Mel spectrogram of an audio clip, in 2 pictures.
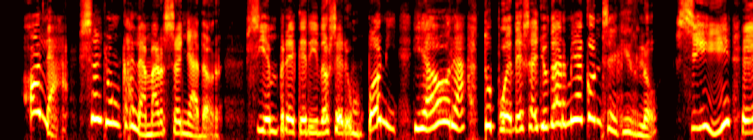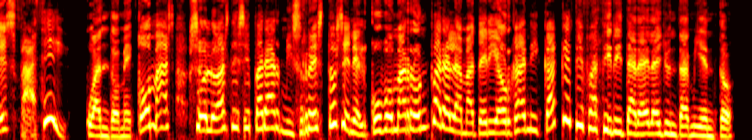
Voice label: female spanish food cartoon comercial

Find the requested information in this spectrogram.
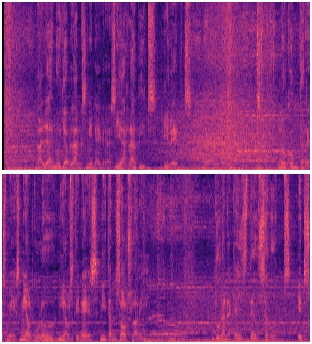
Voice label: male catalan movie comercial; ideasonora

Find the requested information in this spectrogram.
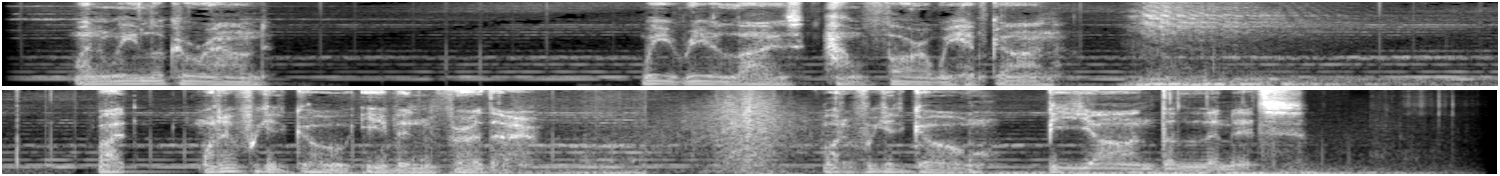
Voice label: male american english limits comercial; ideasonora

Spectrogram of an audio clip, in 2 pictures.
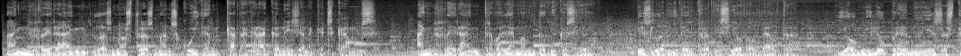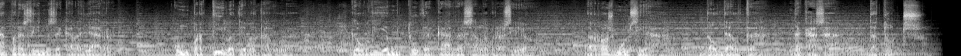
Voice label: male catalan rice comercial; ideasonora

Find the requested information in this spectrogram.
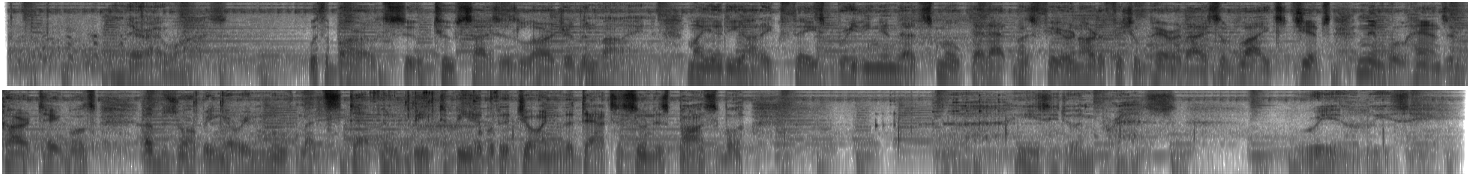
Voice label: male american english drink comercial; ideasonora

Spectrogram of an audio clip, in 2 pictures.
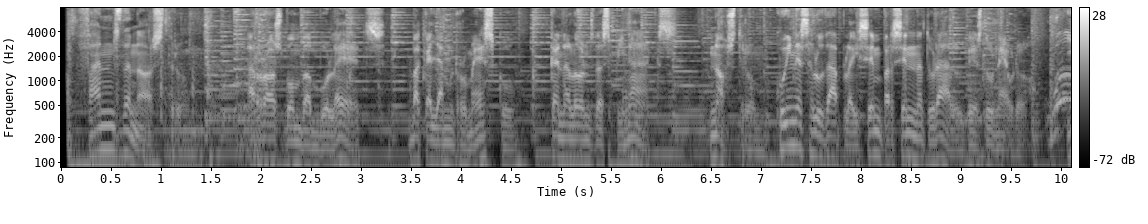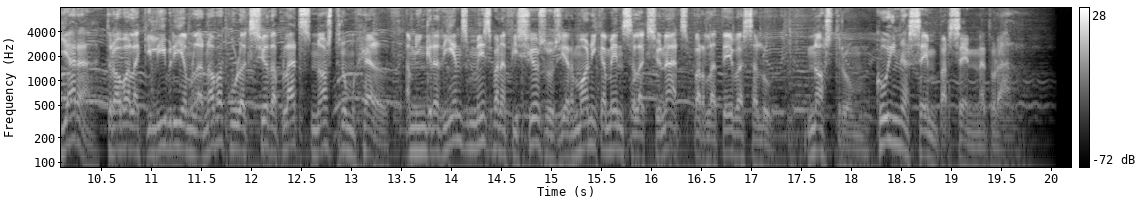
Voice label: male catalan restaurant comercial; ideasonora

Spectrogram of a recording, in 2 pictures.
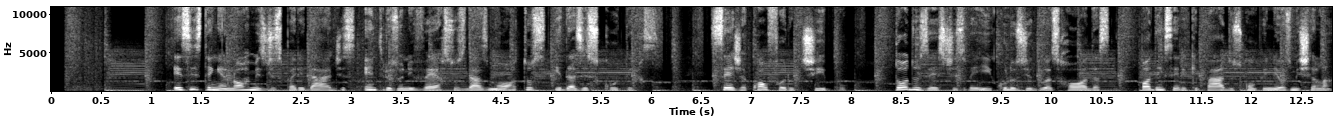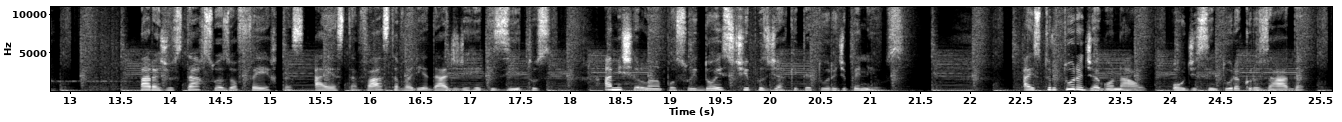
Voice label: female brazilian comercial; ideasonora

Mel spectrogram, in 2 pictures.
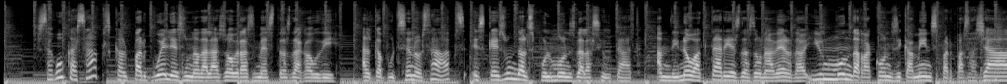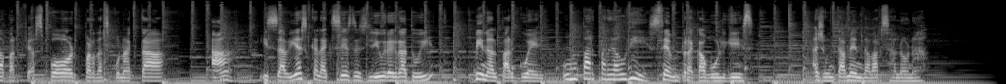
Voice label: female catalan park comercial

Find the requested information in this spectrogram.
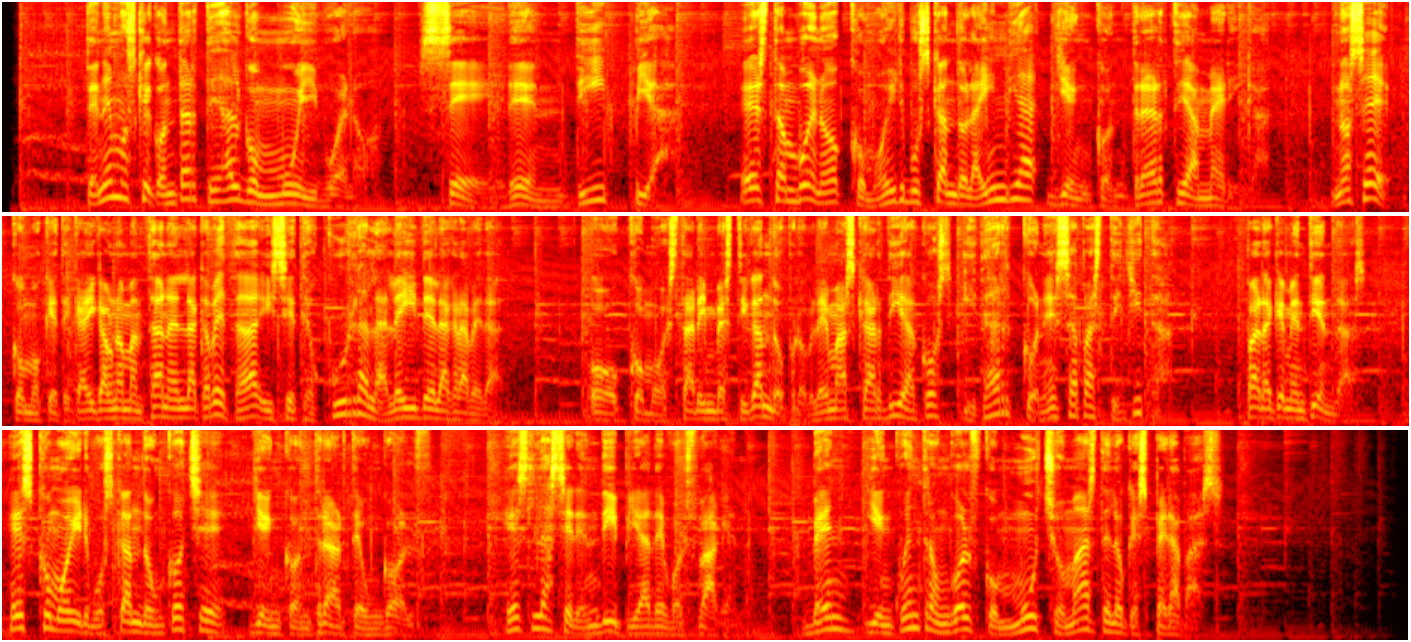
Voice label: male spanish tv comercial; ideasonora

